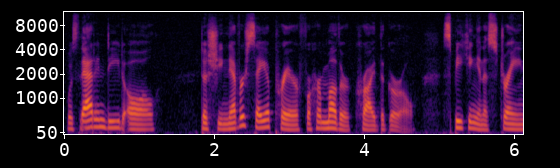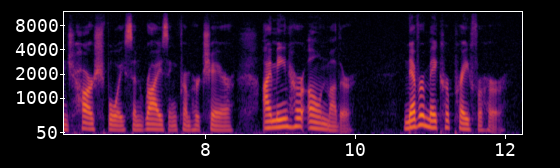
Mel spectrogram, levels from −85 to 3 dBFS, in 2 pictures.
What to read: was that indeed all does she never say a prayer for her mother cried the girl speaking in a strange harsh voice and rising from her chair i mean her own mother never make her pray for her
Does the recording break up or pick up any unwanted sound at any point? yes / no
no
